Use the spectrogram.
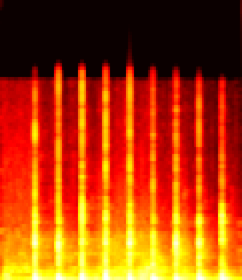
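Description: Hammer tapping a key into the slot of a propeller shaft taper on a sailboat hauled out on a slipway: about nine sharp, evenly spaced metallic taps in quick rhythm, close and clear with no talk.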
